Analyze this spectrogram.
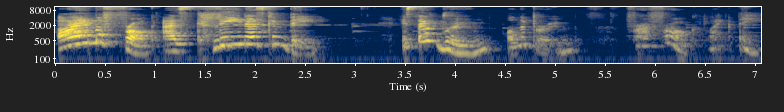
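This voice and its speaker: Putting on a croaky character voice, a woman speaks at a fairly slow pace. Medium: read story.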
